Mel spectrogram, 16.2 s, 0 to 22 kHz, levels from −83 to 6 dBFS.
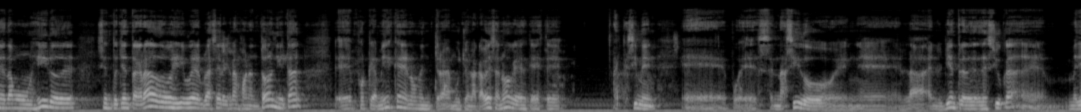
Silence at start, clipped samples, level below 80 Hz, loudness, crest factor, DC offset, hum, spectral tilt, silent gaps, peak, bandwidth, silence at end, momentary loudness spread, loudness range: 0 s; under 0.1%; -46 dBFS; -30 LUFS; 18 dB; under 0.1%; none; -5.5 dB/octave; none; -12 dBFS; 16 kHz; 0 s; 14 LU; 6 LU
